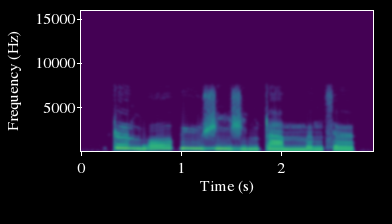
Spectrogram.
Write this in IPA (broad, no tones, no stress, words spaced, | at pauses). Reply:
ʈœŋwɔ | y ʒiʒiŋ ʈamːœŋsœ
